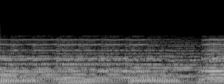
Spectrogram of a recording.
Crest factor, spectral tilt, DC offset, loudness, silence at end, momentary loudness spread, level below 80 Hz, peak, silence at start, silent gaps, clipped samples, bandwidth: 14 dB; -10.5 dB/octave; under 0.1%; -25 LUFS; 0 s; 2 LU; -38 dBFS; -10 dBFS; 0 s; none; under 0.1%; 4 kHz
